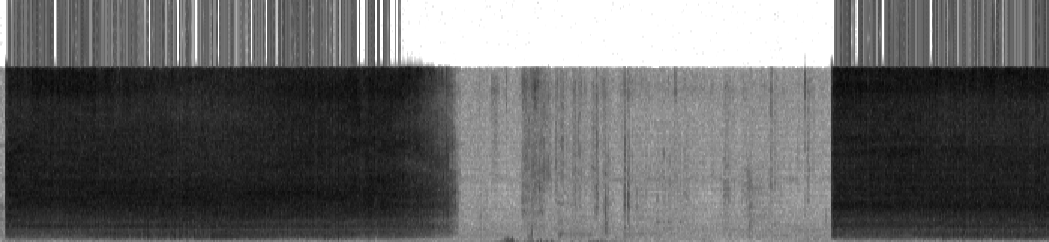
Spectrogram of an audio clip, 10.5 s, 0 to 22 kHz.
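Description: Alloyman 6-inch battery-powered mini chainsaw running and cutting through a small branch, its motor winding down about four seconds in. After a few seconds of quiet it starts up again abruptly near the end.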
